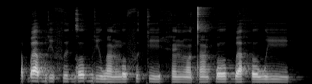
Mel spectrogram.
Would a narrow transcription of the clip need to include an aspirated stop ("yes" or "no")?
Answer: no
